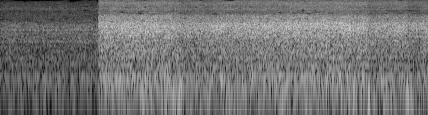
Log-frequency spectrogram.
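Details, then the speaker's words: Chevrolet Orlando: the radiator cooling fan cuts in as soon as the key is turned on and keeps running steadily, taking at least a minute to stop after switch-off. The engine light stays on and won't clear. It started after a careless engine wash. Cause is unconfirmed. "you can hear the fan so this is on position even if i start the car so the engine light will stay on as well"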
